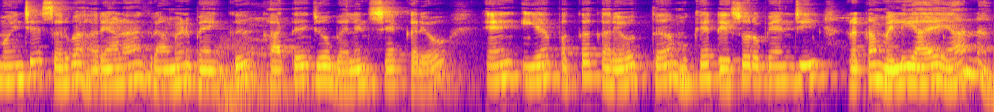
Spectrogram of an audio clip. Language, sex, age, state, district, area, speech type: Sindhi, male, 18-30, Gujarat, Kutch, urban, read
